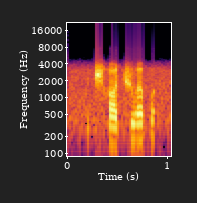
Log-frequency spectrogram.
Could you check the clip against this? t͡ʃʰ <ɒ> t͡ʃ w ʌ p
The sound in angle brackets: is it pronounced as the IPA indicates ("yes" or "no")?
yes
